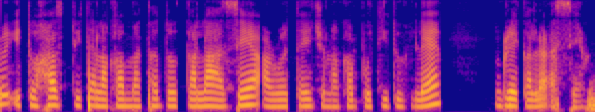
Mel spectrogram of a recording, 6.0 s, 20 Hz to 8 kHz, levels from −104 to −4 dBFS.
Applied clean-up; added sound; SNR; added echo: none; none; none; none.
